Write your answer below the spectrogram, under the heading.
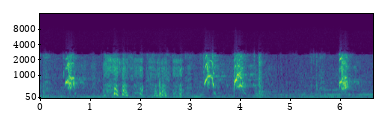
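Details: Dog chasing a squirrel gives short barks and yips, four clear ones spaced about a second or more apart, with softer whining or voice-like sounds between them. Muffled recording with a low background hum.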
